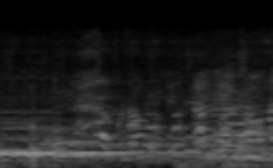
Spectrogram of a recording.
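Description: Several people talking over one another, with one voice holding a long, steady sung note through most of the stretch.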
